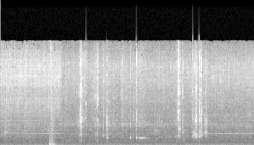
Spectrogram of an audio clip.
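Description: A knife clicks against a clam shell.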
